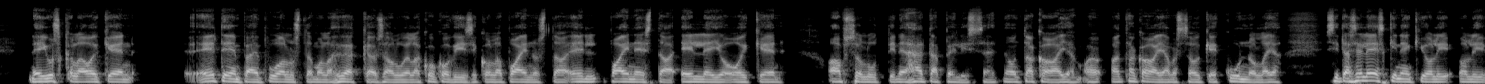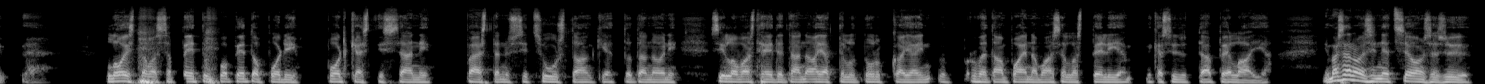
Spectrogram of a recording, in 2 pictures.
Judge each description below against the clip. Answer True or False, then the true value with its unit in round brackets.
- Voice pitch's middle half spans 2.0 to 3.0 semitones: True (2.5 semitones)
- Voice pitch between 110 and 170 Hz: True (115 Hz)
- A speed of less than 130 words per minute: True (120 wpm)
